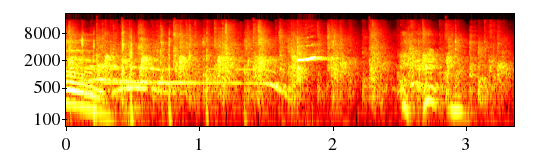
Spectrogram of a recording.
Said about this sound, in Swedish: En applåd här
